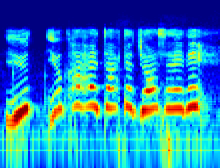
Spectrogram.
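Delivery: hammed-up cry of Doctor Jones; mock movie character. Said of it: "I would've been like".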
